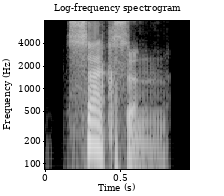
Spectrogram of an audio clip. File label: "Saxon", British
